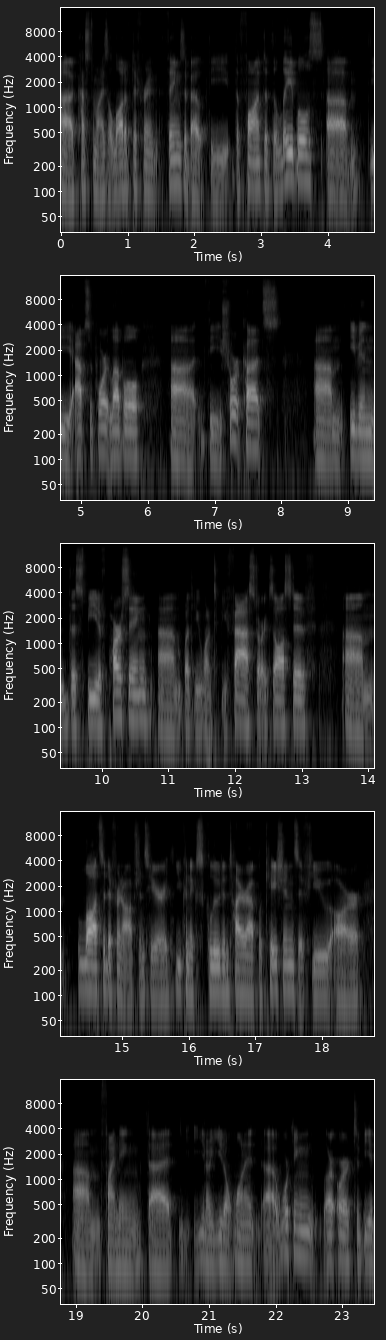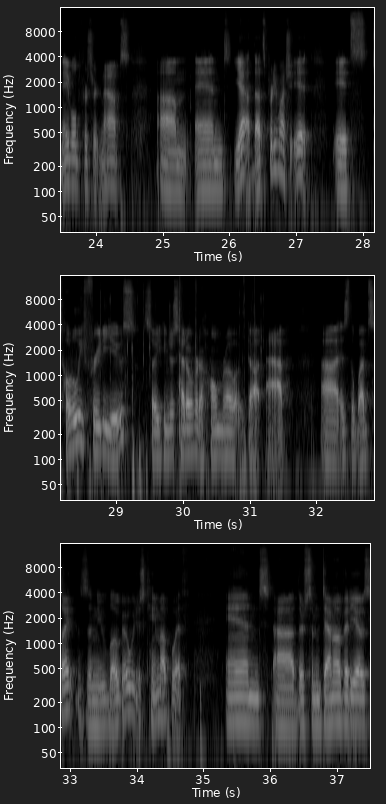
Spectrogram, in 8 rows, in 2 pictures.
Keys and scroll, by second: 28.6 super+t, 30.9 super+s.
